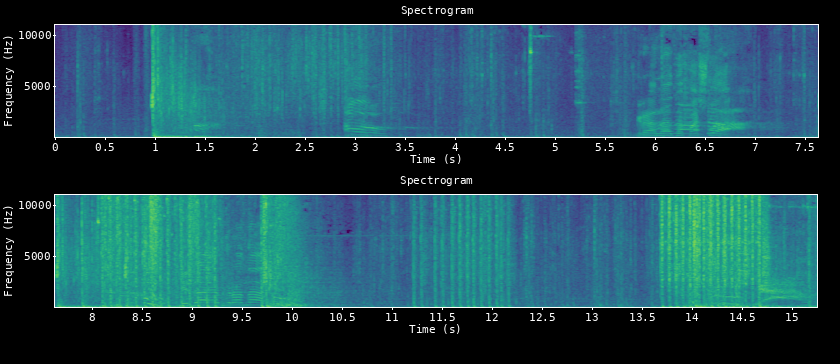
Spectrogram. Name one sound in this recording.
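A rifle fires loud bursts of gunshots.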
